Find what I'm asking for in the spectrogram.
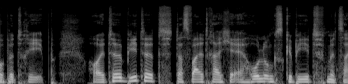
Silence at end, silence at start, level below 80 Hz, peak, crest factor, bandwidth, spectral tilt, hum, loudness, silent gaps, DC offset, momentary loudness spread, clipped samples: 0 s; 0 s; -44 dBFS; -10 dBFS; 14 dB; 16.5 kHz; -5.5 dB/octave; none; -24 LUFS; none; under 0.1%; 9 LU; under 0.1%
